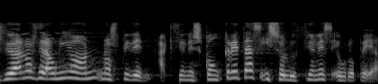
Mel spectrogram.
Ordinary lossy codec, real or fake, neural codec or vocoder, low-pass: MP3, 48 kbps; real; none; 7.2 kHz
